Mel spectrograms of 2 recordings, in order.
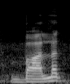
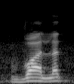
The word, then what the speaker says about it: बालक: पर आता है कि बालक को वालक उच्चारण करना किस वर्ण की अशुद्धि है देखिए बालक लिखा है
